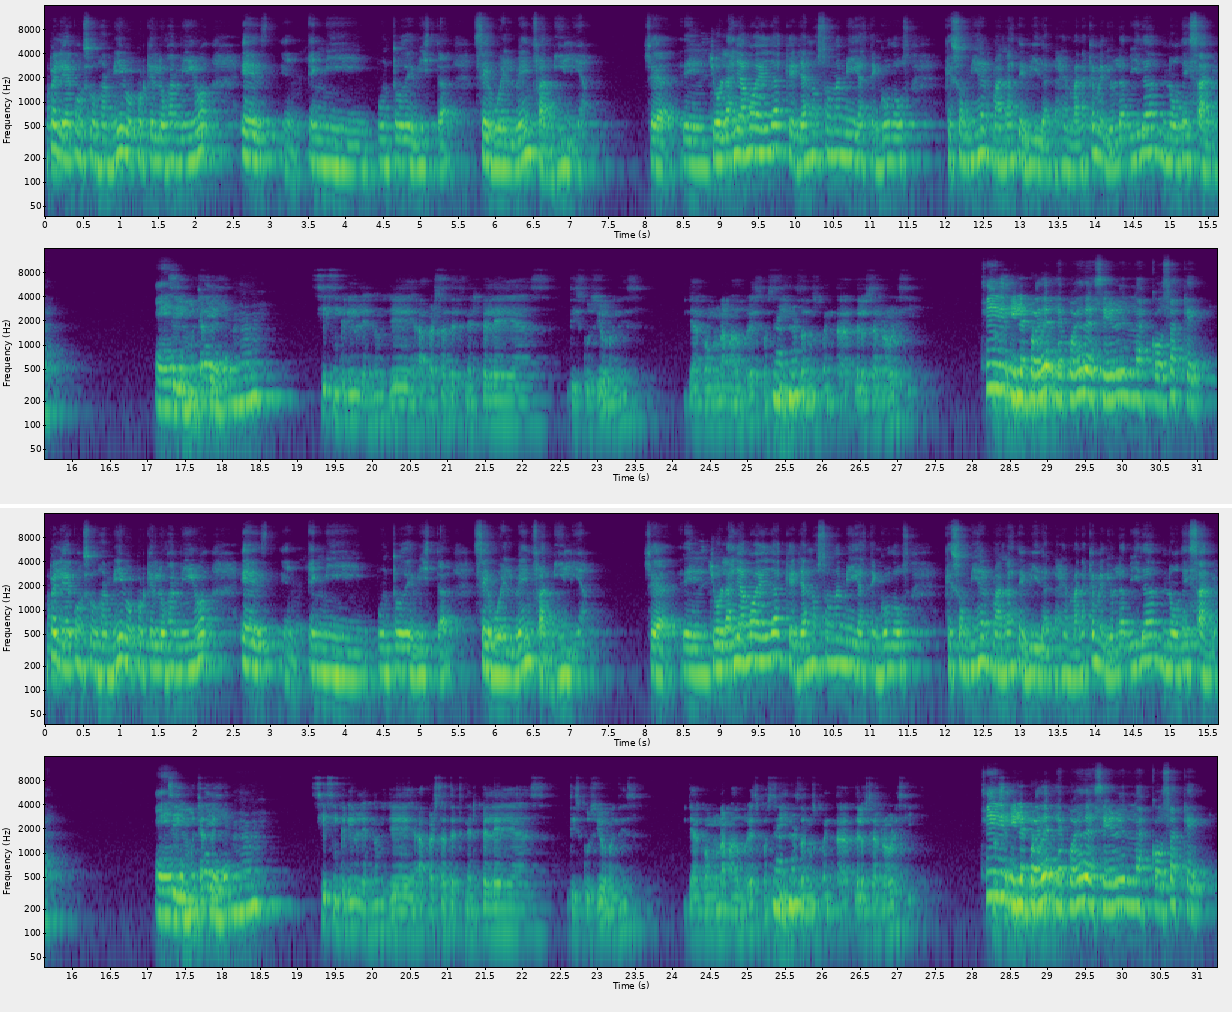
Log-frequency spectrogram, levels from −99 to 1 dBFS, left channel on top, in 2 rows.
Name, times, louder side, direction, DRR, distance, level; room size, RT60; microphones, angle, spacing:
voice 1, 0.0-5.4 5.7-7.2 8.0-11.5 12.0-15.6 17.1-18.5 25.3-25.7 28.1-31.0, right 1 dB, 10° right, 2 dB, 1.0 m, -23 dB
voice 2, 17.3-18.0 19.2-22.3 22.6-23.5 24.2-27.2 28.2-29.0, right 1 dB, 65° right, 0 dB, 1.0 m, -32 dB
11.0 x 8.5 x 3.5 m, 0.82 s
head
